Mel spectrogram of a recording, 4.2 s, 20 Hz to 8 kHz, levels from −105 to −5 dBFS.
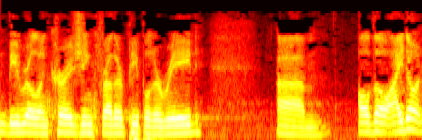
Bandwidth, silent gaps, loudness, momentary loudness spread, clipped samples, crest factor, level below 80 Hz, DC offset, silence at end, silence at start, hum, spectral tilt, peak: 6.4 kHz; none; -16 LUFS; 15 LU; under 0.1%; 12 dB; -38 dBFS; under 0.1%; 0 s; 0 s; none; -9 dB/octave; -4 dBFS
